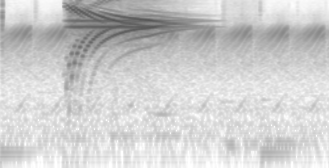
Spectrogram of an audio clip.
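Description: A bright magical chime shimmers and fades.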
